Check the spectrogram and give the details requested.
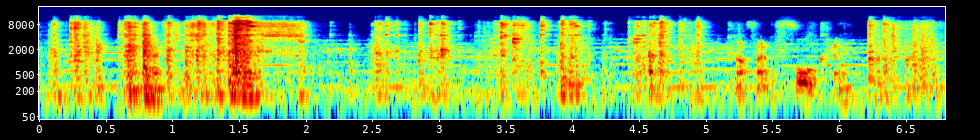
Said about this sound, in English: Yep, egg needs to go in with the chocolate, which is here. In you go, egg, and then we need to give that a bit of a whisking. I don't have it, I could do with a balloon whisk, but I don't have one, so a fork.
